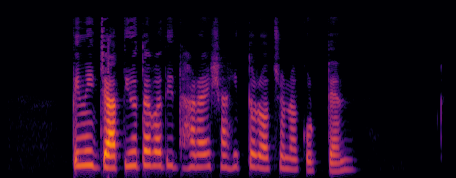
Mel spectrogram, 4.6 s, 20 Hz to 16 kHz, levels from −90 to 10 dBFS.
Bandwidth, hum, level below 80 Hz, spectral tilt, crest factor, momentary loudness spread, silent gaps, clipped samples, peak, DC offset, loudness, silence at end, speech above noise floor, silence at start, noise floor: 11.5 kHz; none; -82 dBFS; -4.5 dB/octave; 26 dB; 18 LU; none; under 0.1%; 0 dBFS; under 0.1%; -25 LUFS; 1.1 s; 62 dB; 0.75 s; -87 dBFS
